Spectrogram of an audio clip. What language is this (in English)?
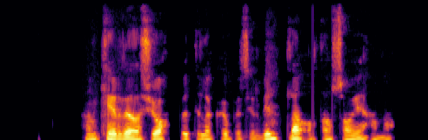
Icelandic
